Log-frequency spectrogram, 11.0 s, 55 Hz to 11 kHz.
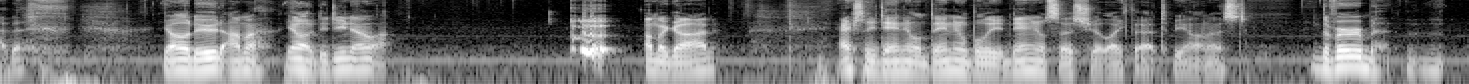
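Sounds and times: faint steady hum: 0.0s - 11.0s
man hiccup-like vocal sound: 4.3s - 4.7s.

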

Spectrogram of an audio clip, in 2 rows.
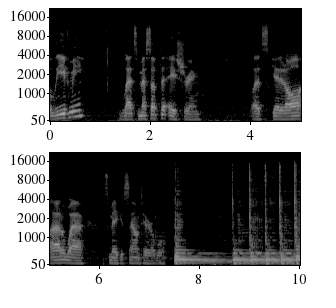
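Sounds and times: detuned guitar string plucked: 7.5s - 10.0s.

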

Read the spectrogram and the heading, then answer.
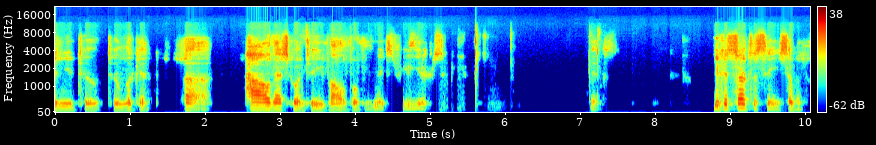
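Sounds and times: man speaking: 0.0s - 5.3s, 8.8s - 10.0s.

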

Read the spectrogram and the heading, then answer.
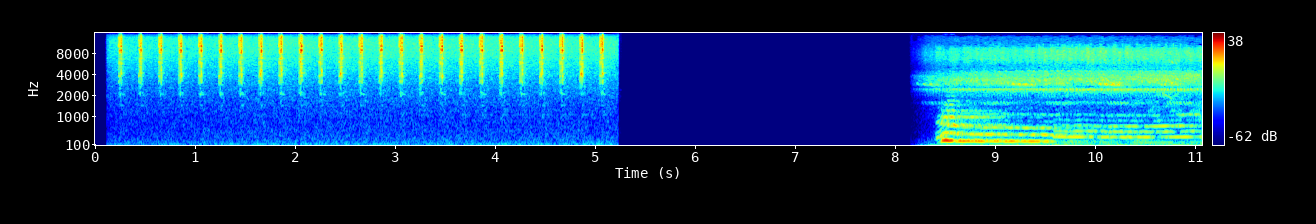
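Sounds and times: rapid ticking: 0.2s - 5.3s.

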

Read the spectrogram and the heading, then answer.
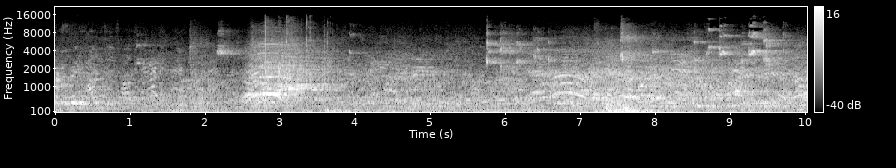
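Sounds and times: spectators' voices: 0.0s - 10.0s
sneakers squeaking: 1.0s - 2.5s, 3.6s - 4.4s, 5.6s - 10.0s.

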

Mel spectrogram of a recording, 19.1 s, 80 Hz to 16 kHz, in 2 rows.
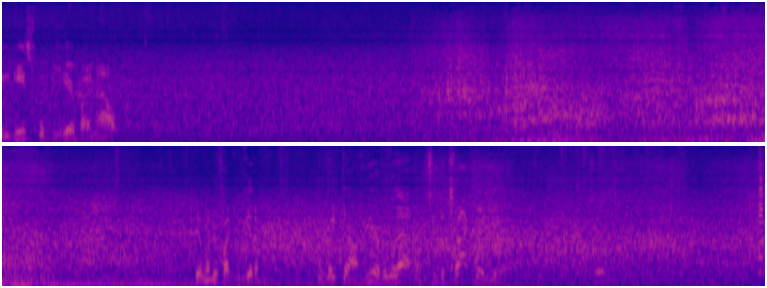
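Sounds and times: river water rushing: 0.0s - 19.0s.

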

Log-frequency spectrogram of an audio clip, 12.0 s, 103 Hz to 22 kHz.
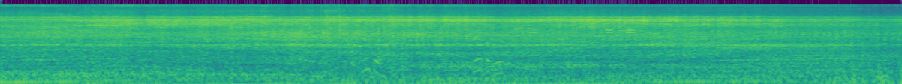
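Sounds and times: diesel tractor engine: 0.0s - 12.0s
tyre and road noise: 0.0s - 12.0s.

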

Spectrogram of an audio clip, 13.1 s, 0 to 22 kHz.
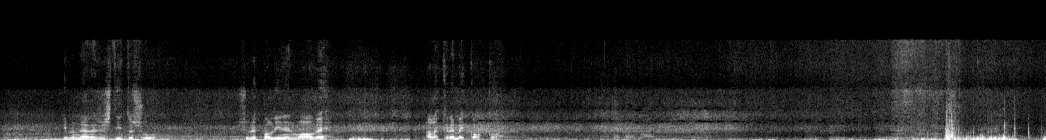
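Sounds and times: wind buffeting microphone: 1.6s - 6.2s, 6.9s - 13.0s.

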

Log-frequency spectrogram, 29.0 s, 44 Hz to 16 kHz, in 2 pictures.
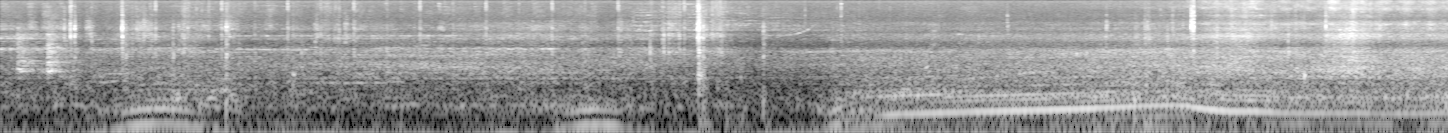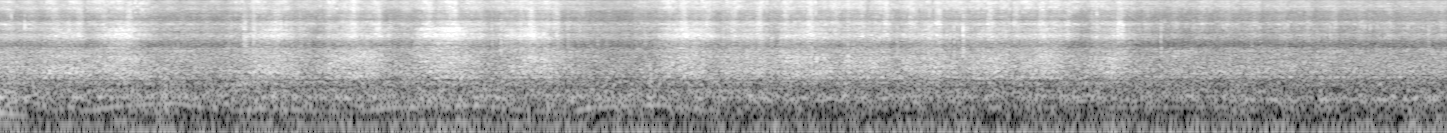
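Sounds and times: car engine accelerating: 0.9s - 28.9s.

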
